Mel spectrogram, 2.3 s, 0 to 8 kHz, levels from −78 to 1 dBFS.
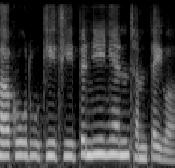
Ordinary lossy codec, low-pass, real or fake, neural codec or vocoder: AAC, 48 kbps; 7.2 kHz; fake; codec, 16 kHz, about 1 kbps, DyCAST, with the encoder's durations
